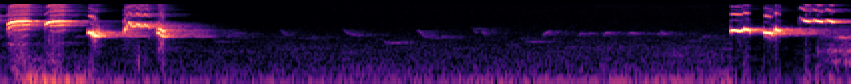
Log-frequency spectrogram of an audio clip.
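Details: Orange-headed thrush song for prompting a bird that has stopped singing. Bright, jumbled high whistles open the phrase, then come soft scattered notes and a long pause. A dense, tinkling high burst closes it.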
